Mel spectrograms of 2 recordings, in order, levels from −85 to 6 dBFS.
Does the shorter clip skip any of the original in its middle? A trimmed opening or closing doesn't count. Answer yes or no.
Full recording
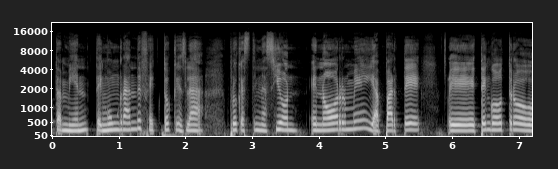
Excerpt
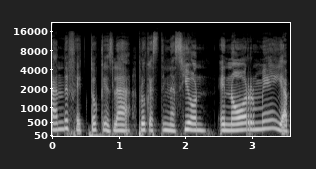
yes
